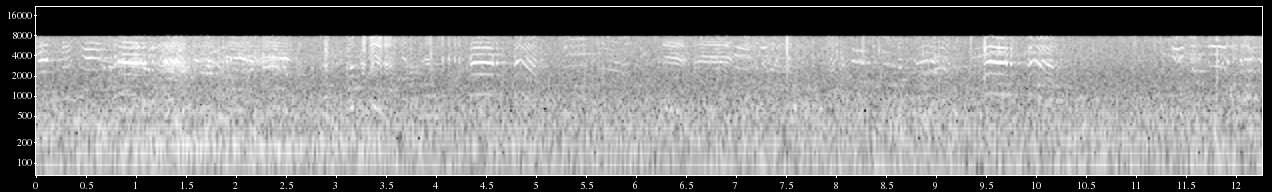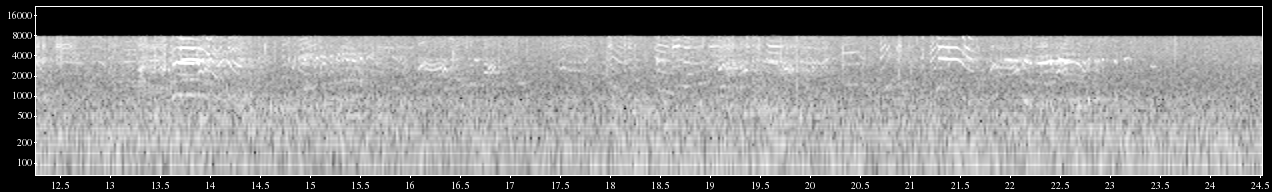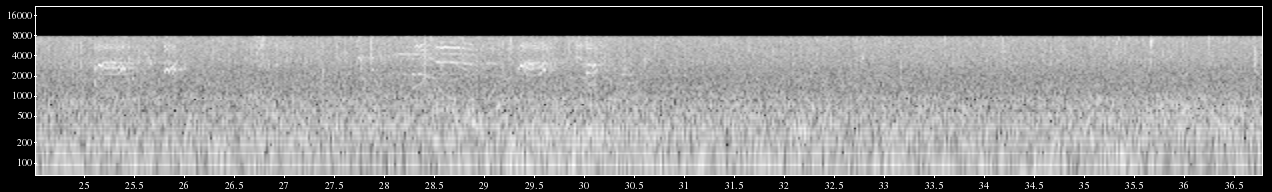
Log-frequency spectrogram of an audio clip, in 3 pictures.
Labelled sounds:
0.0	1.2	Pacific white-sided dolphin, 2.0 to 6.7 kHz
1.6	2.6	Pacific white-sided dolphin, 2.0 to 6.4 kHz
3.3	3.6	Pacific white-sided dolphin, 2.8 to 3.4 kHz
4.3	4.7	Pacific white-sided dolphin, 1.0 to 5.4 kHz
5.3	5.9	Pacific white-sided dolphin, 2.3 to 7.3 kHz
6.3	7.0	Pacific white-sided dolphin, 3.1 to 6.7 kHz
8.5	10.2	Pacific white-sided dolphin, 1.0 to 7.8 kHz
11.3	12.0	Pacific white-sided dolphin, 3.2 to 5.9 kHz
13.3	14.4	Pacific white-sided dolphin, 0.91 to 7.6 kHz
15.3	15.6	Pacific white-sided dolphin, 1.5 to 4.4 kHz
16.1	17.8	Pacific white-sided dolphin, 1.4 to 3.4 kHz
18.5	20.6	Pacific white-sided dolphin, 1.4 to 6.8 kHz
21.2	22.8	Pacific white-sided dolphin, 2.1 to 5.8 kHz
25.1	25.5	Pacific white-sided dolphin, 2.1 to 3.1 kHz
25.8	26.0	Pacific white-sided dolphin, 2.2 to 2.8 kHz
28.1	29.0	Pacific white-sided dolphin, 2.1 to 5.6 kHz
29.3	29.7	Pacific white-sided dolphin, 2.0 to 3.2 kHz

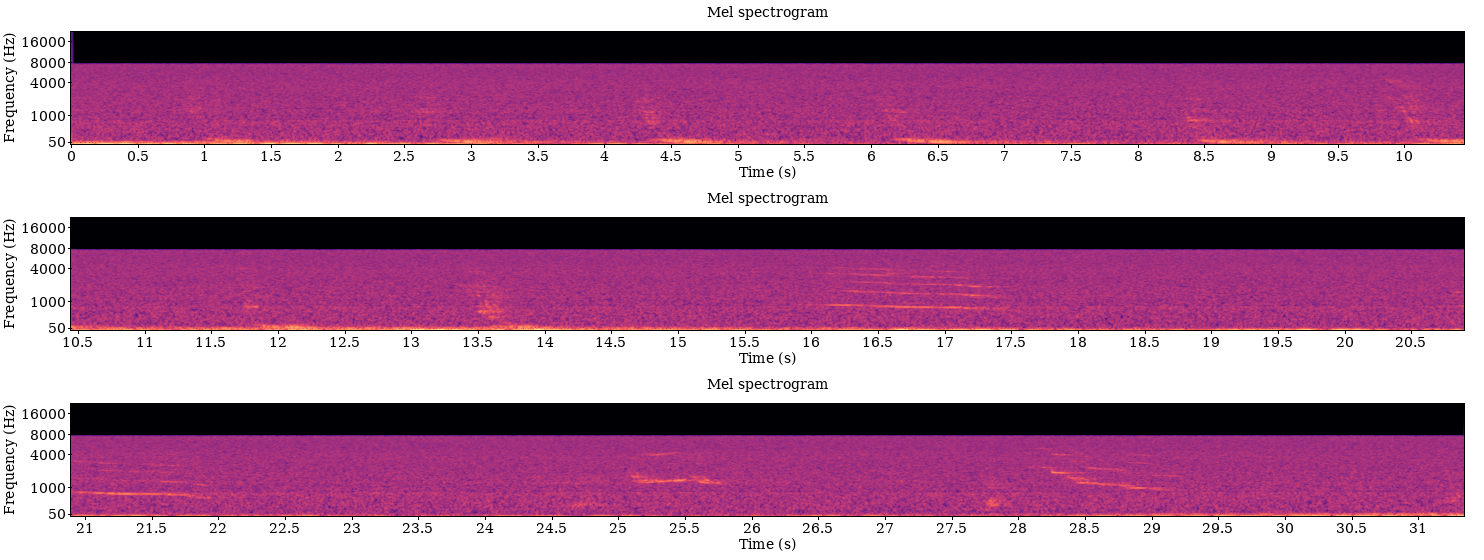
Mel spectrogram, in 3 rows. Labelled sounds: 13.3	13.6	humpback whale, 2.0 to 2.2 kHz
16.1	17.4	humpback whale, 0.80 to 4.1 kHz
21.0	21.3	humpback whale, 2.8 to 3.0 kHz
25.1	25.8	humpback whale, 1.2 to 4.4 kHz
28.3	29.3	humpback whale, 0.83 to 2.5 kHz

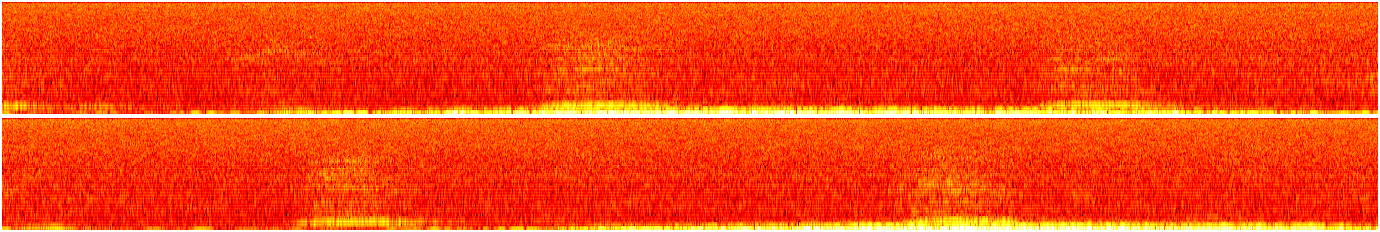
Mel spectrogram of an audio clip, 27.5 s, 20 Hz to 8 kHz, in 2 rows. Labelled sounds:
2.6	2.9	humpback whale, 1.9 to 2.2 kHz

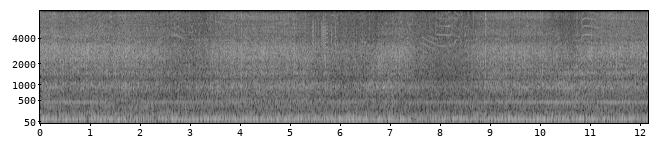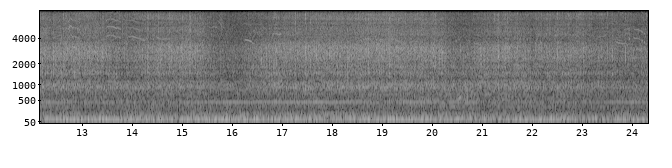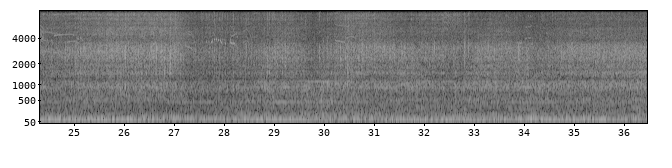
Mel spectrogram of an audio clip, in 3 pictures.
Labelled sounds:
2.6	3.4	Pacific white-sided dolphin, 3.8 to 4.5 kHz
4.4	4.7	Pacific white-sided dolphin, 5.2 to 5.4 kHz
7.6	8.5	Pacific white-sided dolphin, 3.2 to 8.0 kHz
10.8	11.2	Pacific white-sided dolphin, 4.1 to 7.8 kHz
12.6	14.3	Pacific white-sided dolphin, 3.8 to 6.6 kHz
23.7	25.1	Pacific white-sided dolphin, 3.4 to 4.8 kHz
27.7	28.4	Pacific white-sided dolphin, 3.4 to 4.6 kHz
30.2	30.7	Pacific white-sided dolphin, 4.0 to 5.8 kHz

